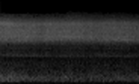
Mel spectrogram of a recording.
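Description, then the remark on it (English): In a studio, a voice imitates a hiss: a steady, sharp, breathy sound that holds at an even loudness for about two seconds without a break, with no words spoken. “I'm getting like a hiss.”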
